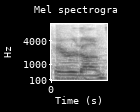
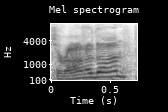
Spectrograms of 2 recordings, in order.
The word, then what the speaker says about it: Pteranodon: ever say pterodon flyers I think we've just been missing a syllable of this word so I've been saying it wrong my whole life it's Pteranodon I guess we've all been saying it wrong that's what I'm saying like this is the first time I've seen it I guess yeah just the n o has always been silent for me pterodon yeah that's what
